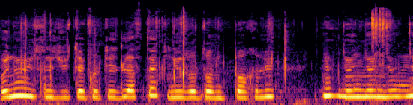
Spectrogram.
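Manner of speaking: high, loud, mocking whining voice.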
